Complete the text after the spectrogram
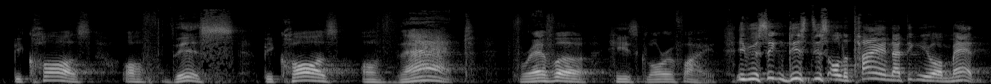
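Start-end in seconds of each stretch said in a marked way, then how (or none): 0.1-7.2 very slow, much lower drawn-out words; lower, slow mock-solemn crescendo; mock dramatic build. Shown as a demonstration. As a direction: stretch each phrase like an overblown worship song. Parodying emotional worship song.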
